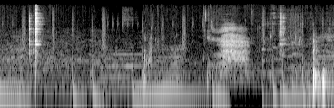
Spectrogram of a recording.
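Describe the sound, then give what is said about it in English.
Wine glasses clink together in a toast as drinks arrive, a bright, ringing tap, with scattered clatter of dishes and cutlery and a brief muffled voice in the background. “Cheers to us.”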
